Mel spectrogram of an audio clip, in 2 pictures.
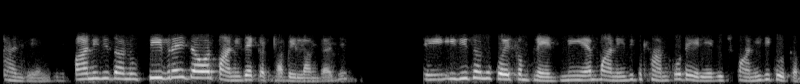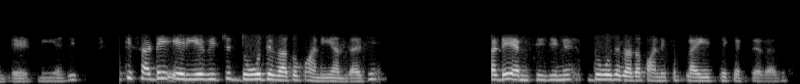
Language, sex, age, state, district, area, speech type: Punjabi, female, 45-60, Punjab, Pathankot, urban, conversation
